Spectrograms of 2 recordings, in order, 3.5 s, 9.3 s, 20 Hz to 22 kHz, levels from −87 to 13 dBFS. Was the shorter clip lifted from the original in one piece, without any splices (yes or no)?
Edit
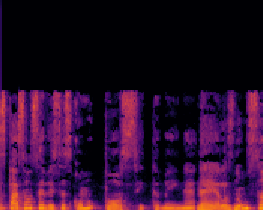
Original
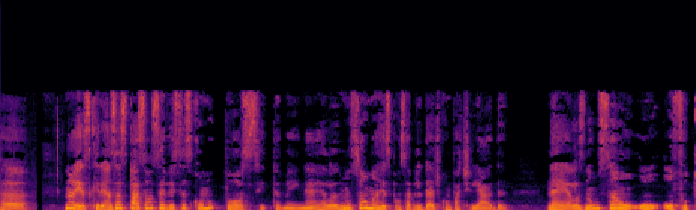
no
